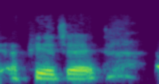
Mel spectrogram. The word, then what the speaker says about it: Appiagyei: Actually, you said my name the right way. I said it the like British way that we sometimes say it. It's actually Appiagyei.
